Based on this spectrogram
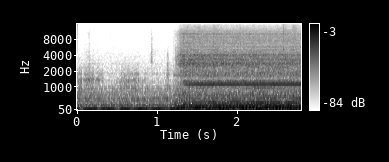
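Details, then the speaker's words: Singer washing machine spin motor after repair (capacitor wiring reconnected), previously only humming without turning; now kicks in after a second to steady even hum with faint high whine, no grinding, spinning normally. "වැඩේ සාර්ථකයි යාළුවනේ. ඉතින් මේක කැලකුන්නේ නැහැ කලින් හම් කරා විතරයි."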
